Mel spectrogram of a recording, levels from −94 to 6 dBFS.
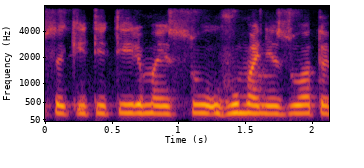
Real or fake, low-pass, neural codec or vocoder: fake; 7.2 kHz; vocoder, 24 kHz, 100 mel bands, Vocos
